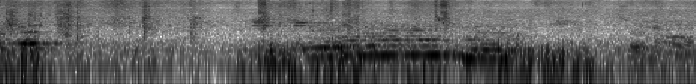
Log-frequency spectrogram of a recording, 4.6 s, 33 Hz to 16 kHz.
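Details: Sacrificial calf at Eid al-Adha 2021 after escaping from butchers: a long, low drawn-out moo in the middle, with men talking and shouting before and after.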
